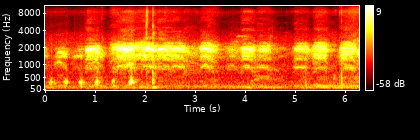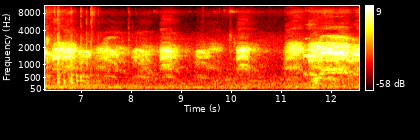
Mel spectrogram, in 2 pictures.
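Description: Birds calling outdoors in a run of short repeated calls, about two a second, getting louder near the end.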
